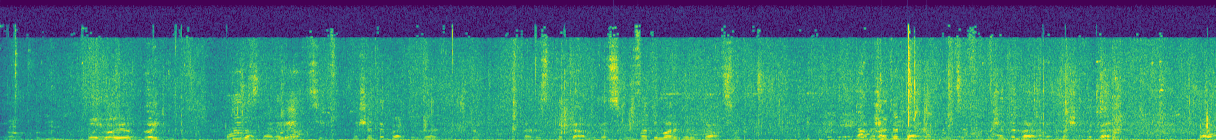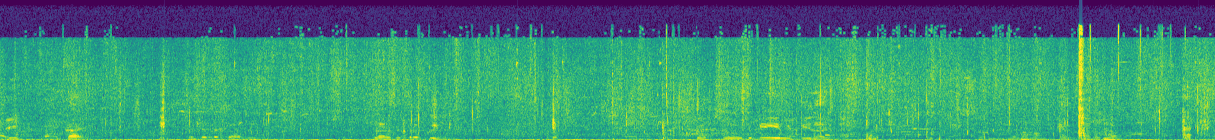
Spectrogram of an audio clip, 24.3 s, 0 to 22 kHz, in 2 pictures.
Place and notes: Via Vintler, Bolzano BZ, Italia - 26.10.19 - dopo una rissa al parco Vintola
Parco davanti al Centro Giovani Vintola 18: un uomo interviene a sedare una rissa tra due ragazzi.
registrato Massimo Carozzi
TAA, Italia, 26 October 2019, 14:00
